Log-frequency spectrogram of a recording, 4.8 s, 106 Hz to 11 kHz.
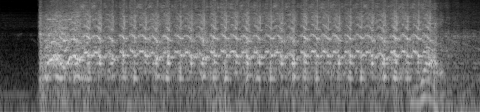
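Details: Dodge Ram/Dakota 3.9/5.2/5.9 gas V-engine cranking evenly about four seconds without firing: crank no start; coil and coil wire show spark, so the distributor is the suspected component, not yet confirmed.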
